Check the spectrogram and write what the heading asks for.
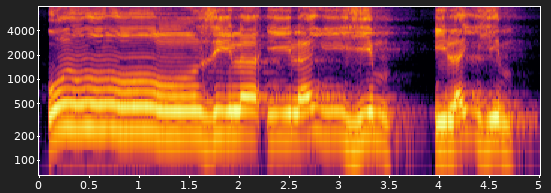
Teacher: nun sukun bertemu zain, ikhfa hakiki, kita samarkan bunyi nun sukun 3 harokat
